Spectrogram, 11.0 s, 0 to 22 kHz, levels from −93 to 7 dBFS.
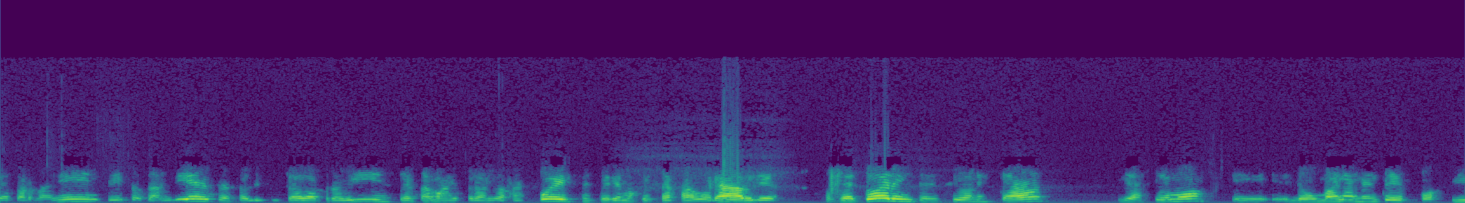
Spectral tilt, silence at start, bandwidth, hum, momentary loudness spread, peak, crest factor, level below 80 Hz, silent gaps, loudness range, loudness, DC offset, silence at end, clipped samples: -5.5 dB/octave; 0 s; 7.6 kHz; 50 Hz at -60 dBFS; 17 LU; 0 dBFS; 18 dB; -62 dBFS; none; 7 LU; -18 LUFS; under 0.1%; 0 s; under 0.1%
